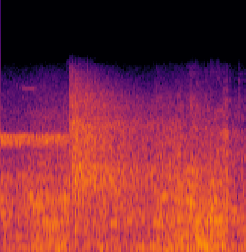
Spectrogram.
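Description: Referee's whistle blowing one steady shrill note that stops about a third of the way in, followed at once by a sharp crack with a short echoing tail, over the general noise of an ice rink.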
